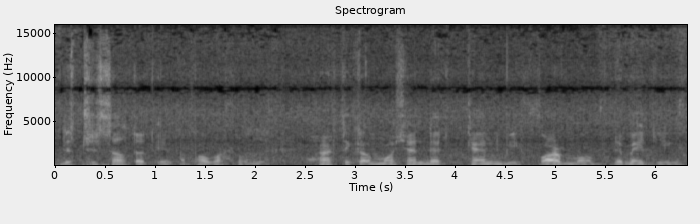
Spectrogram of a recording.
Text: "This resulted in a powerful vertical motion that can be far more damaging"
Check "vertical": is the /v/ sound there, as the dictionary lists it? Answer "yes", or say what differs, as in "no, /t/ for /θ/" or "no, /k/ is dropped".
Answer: no, /p/ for /v/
